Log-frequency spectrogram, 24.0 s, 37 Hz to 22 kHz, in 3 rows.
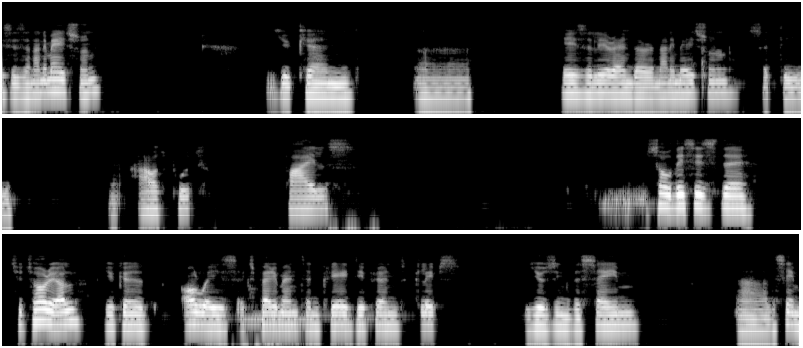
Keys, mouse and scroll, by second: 8.0 click, 10.5 click.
